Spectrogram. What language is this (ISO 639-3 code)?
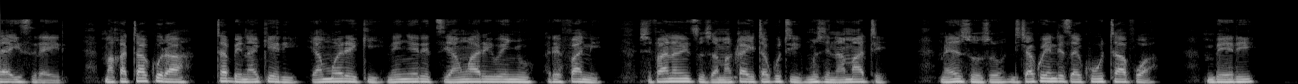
sna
